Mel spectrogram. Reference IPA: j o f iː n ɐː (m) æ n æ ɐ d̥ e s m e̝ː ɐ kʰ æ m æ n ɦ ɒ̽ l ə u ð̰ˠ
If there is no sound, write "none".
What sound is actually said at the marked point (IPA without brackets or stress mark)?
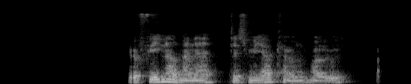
m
